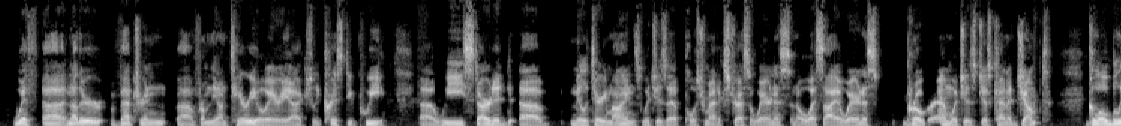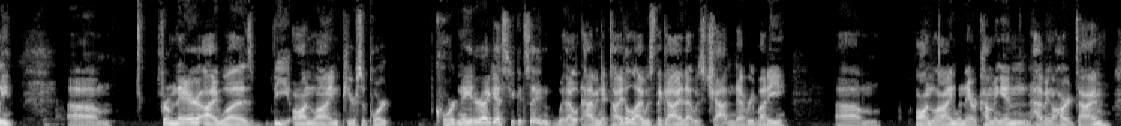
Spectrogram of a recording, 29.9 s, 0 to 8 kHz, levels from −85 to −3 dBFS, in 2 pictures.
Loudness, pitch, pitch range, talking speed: -22 LUFS, 95 Hz, 90-105 Hz, 150 wpm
